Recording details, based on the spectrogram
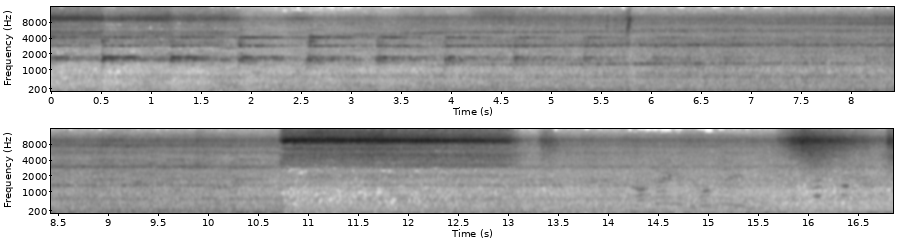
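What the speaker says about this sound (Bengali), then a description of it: "গাইজ, আমাদের ট্রেন চলে আসছে।" The Dhumketu Express rolls into a station platform with a loud, continuous rumble and screeching wheel squeals. Wheels clack over the rails, and a bustling crowd is audible in the background.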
